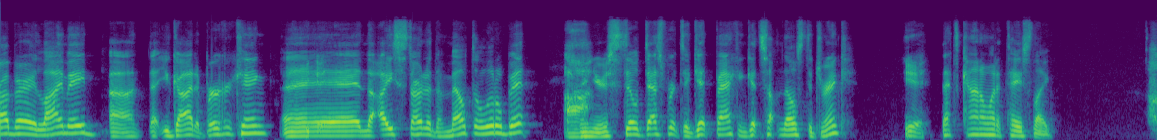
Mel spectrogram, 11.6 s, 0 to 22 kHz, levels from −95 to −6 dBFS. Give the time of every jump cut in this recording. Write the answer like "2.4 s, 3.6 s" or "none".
1.0 s, 2.7 s, 5.4 s, 9.3 s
